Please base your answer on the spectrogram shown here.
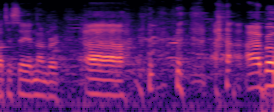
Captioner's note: laughs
